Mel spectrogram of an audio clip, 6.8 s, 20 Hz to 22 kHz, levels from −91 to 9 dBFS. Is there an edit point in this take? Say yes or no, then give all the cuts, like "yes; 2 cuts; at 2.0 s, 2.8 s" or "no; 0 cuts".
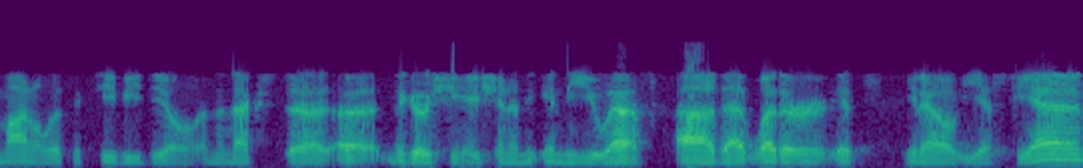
yes; 2 cuts; at 4.1 s, 5.5 s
